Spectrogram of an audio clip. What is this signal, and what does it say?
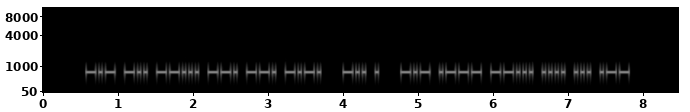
Morse code, heard as a keyed tone, about 27 wpm, 700 Hz. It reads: KD7GGC DE KJ7HSW
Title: USA Callsign DE Callsign - 6 Characters - 28wpm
